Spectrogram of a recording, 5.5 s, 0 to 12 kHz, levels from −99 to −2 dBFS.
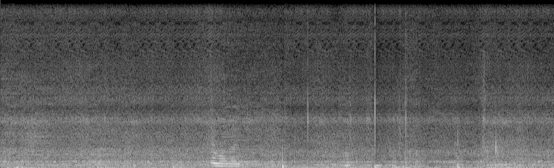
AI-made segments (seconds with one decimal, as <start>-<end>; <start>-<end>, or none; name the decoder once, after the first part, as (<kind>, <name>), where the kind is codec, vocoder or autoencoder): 0.0-5.5 (codec, SNAC)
